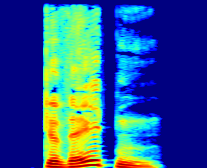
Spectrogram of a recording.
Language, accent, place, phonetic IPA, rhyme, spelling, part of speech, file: German, Germany, Berlin, [ɡəˈvɛltn̩], -ɛltn̩, gewellten, adjective, De-gewellten.ogg
- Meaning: inflection of gewellt: 1. strong genitive masculine/neuter singular 2. weak/mixed genitive/dative all-gender singular 3. strong/weak/mixed accusative masculine singular 4. strong dative plural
